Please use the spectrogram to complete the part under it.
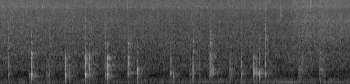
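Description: Soybean roast masala sizzling in hot oil, a continuous hiss broken by frequent sharp clinks and scrapes of a spoon stirring against the pan, close and steady, with no talk.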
